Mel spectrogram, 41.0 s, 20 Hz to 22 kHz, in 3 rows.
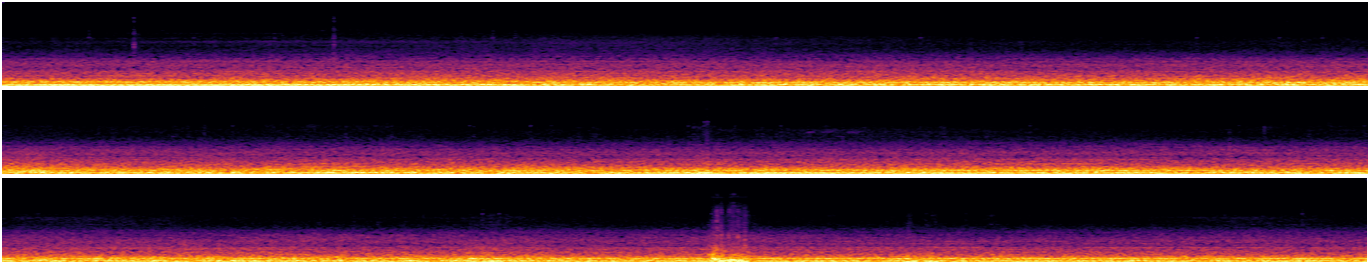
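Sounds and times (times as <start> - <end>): car engine and road noise: 0.0 - 40.9
short knock: 34.4 - 34.9.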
